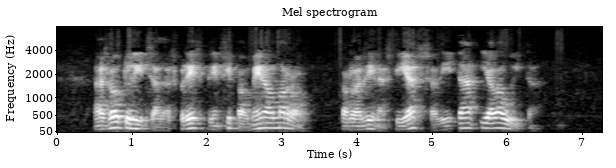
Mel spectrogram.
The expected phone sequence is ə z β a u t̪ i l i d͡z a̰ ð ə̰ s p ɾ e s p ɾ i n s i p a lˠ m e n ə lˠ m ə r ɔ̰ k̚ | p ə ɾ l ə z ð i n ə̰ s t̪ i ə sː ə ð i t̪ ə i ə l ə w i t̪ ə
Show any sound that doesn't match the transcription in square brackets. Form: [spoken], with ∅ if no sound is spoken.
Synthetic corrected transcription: ə z β a u t̪ i l i d͡z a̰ ð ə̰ s p ɾ e s p ɾ i n s i p a lˠ m e n ə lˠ m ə r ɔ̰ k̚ | p ə ɾ l ə z ð i n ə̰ s t̪ i ə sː ə ð i t̪ ə i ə l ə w i t̪ ə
